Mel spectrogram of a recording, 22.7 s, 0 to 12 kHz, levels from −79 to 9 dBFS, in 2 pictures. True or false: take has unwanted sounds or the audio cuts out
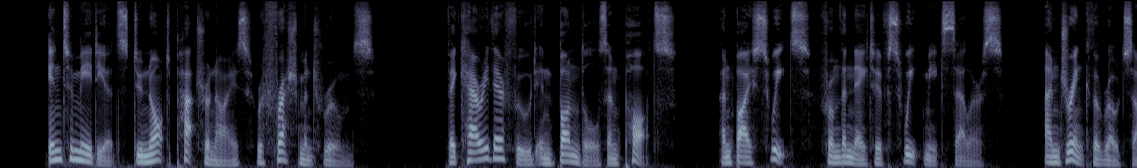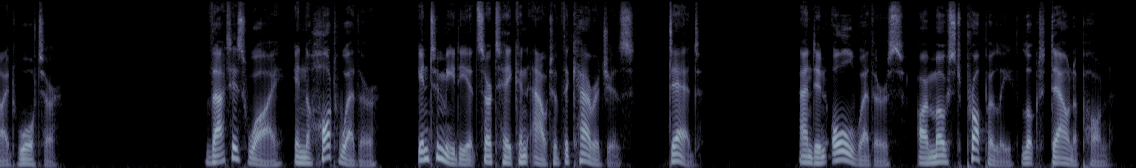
false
